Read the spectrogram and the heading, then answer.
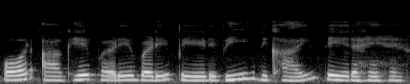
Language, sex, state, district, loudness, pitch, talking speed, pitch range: Hindi, female, Chhattisgarh, Raipur, -16 LUFS, 195 Hz, 145 wpm, 190-210 Hz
